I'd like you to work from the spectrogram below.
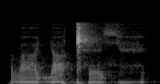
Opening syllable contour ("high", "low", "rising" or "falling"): low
